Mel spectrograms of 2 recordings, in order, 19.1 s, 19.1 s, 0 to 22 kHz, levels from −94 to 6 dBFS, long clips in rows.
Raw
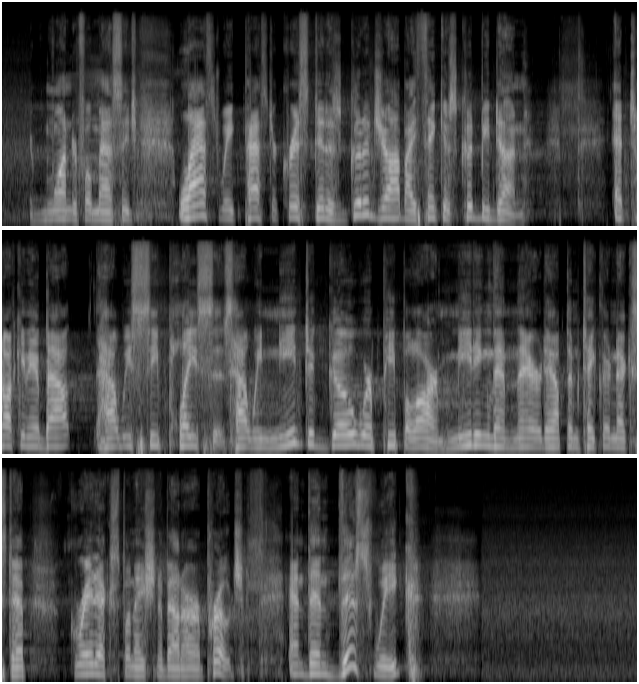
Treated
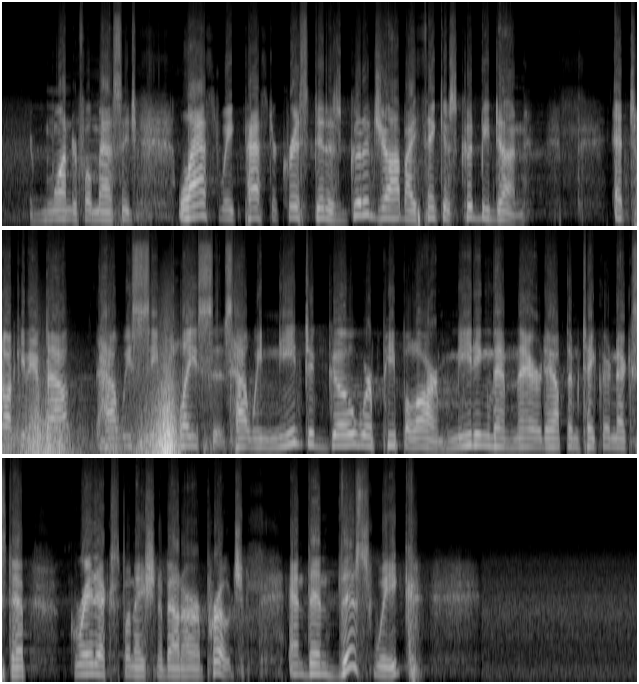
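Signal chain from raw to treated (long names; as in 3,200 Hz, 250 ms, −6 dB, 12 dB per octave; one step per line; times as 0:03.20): adaptive Wiener filter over 9 samples
0:06.31–0:08.26: wind on the microphone 330 Hz −29 dBFS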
